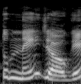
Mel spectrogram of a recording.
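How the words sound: It is said as a rising question.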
